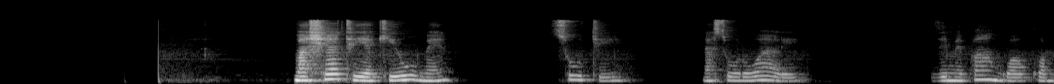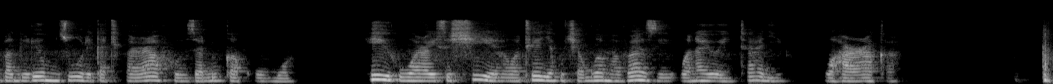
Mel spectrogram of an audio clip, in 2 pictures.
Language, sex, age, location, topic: Swahili, female, 25-35, Dar es Salaam, finance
